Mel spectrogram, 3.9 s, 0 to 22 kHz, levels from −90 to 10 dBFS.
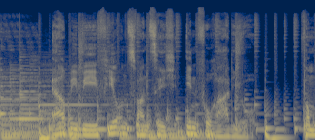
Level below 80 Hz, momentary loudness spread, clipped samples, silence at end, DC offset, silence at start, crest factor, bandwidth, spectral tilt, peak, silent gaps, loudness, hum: -26 dBFS; 8 LU; under 0.1%; 0 s; under 0.1%; 0 s; 12 dB; 18 kHz; -6 dB/octave; -6 dBFS; none; -19 LUFS; none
